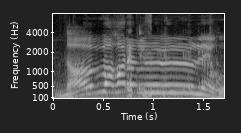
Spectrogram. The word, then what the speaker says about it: Jawaharlal Nehru: My name is Jawaharlal Nehru. This is the accurate pronunciation. Please say it correctly. Can you repeat it for me? Jawaharlal Nehru.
